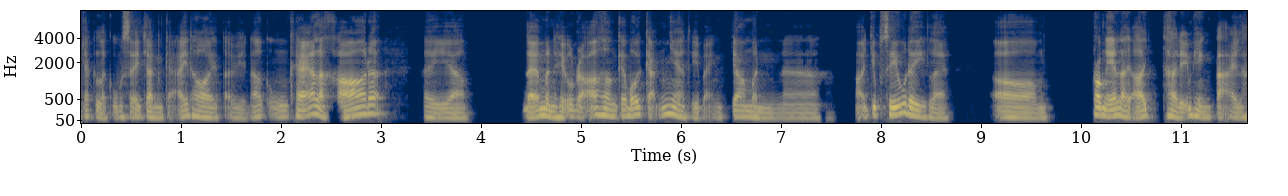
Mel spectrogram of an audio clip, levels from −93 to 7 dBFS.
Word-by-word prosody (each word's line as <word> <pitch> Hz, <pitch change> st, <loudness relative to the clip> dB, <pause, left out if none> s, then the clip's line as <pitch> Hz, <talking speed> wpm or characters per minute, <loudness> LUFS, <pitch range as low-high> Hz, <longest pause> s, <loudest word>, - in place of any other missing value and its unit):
chắc 120 Hz, -2 st, -8 dB
là 95 Hz, -, -2 dB
cũng 100 Hz, +4 st, -8 dB
sẽ 105 Hz, +1 st, -2 dB
tranh 100 Hz, -2 st, -1 dB
cãi 125 Hz, +5 st, -4 dB
thôi, 105 Hz, -5 st, 0 dB
tại -, -, -9 dB
vì 90 Hz, -2 st, -9 dB
nó 105 Hz, +6 st, -5 dB
cũng 115 Hz, -1 st, -7 dB
khá 125 Hz, +8 st, +3 dB
là 160 Hz, -, +4 dB
khó 130 Hz, +9 st, +4 dB
đó. 180 Hz, 0 st, +4 dB, 0.4 s
Thì, 95 Hz, -3 st, -3 dB
à, 95 Hz, -1 st, -1 dB, 0.6 s
để 100 Hz, -, +3 dB
mình 135 Hz, -4 st, +3 dB
hiểu 105 Hz, +3 st, 0 dB
rõ 120 Hz, -, +1 dB
hơn 140 Hz, -5 st, +1 dB
cái 125 Hz, -, -1 dB
bối 135 Hz, +4 st, +3 dB
cảnh 150 Hz, +3 st, -2 dB
nha, 150 Hz, -9 st, +1 dB
thì 95 Hz, -, -6 dB
bạn 100 Hz, 0 st, -12 dB
cho 115 Hz, -2 st, 0 dB
mình, 95 Hz, -4 st, -4 dB
ờ, 90 Hz, 0 st, -8 dB, 0.4 s
hỏi -, -, -4 dB
chút 150 Hz, 0 st, -1 dB
xíu 160 Hz, +5 st, +5 dB
đi, 120 Hz, -7 st, +3 dB
là, 90 Hz, -2 st, -5 dB, 0.4 s
ờ, -, -, -4 dB, 0.9 s
có 150 Hz, -, +7 dB
nghĩa 130 Hz, -1 st, +5 dB
là 140 Hz, -, +3 dB
ở -, -, +3 dB, 0.2 s
thời 125 Hz, -5 st, +2 dB
điểm 100 Hz, -, 0 dB
hiện 105 Hz, -6 st, -2 dB
tại 105 Hz, -4 st, -1 dB
là 100 Hz, -, -4 dB
110 Hz, 235 wpm, -23 LUFS, 100-130 Hz, 0.9 s, có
